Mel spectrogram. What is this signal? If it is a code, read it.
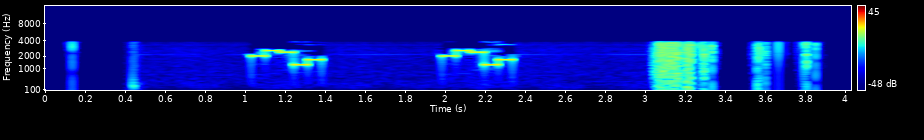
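Five-tone selective call (ZVEI), heard as quick runs of five tones, tones of about 70 ms. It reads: 88036 88036
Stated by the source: ZVEI five-tone selective call received by SDR, from the Feuerwehr Orlamünde audio archive.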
